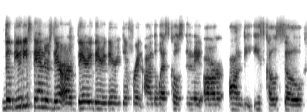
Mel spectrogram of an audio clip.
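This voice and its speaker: A woman's voice: mid-range voice, steady tone, normal speed, pushed and bright, rough recording. A woman interviewing in a casual live chat over a video call, talking in a rambling way with lots of "like".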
